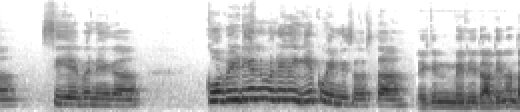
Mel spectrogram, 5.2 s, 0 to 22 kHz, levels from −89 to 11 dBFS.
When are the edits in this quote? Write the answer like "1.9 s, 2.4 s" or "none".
4.1 s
